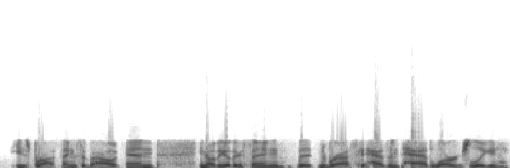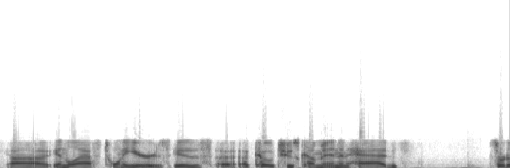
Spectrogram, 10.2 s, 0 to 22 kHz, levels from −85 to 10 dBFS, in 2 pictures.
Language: English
